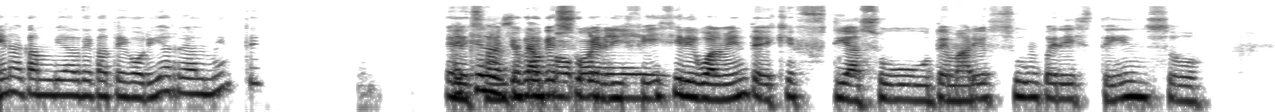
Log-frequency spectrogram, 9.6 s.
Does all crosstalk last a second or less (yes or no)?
no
